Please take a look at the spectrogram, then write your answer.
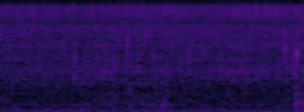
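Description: Pieces of rattlesnake fry in hot oil with a steady, close hiss and crackle, an even sizzle running throughout with small pops.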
